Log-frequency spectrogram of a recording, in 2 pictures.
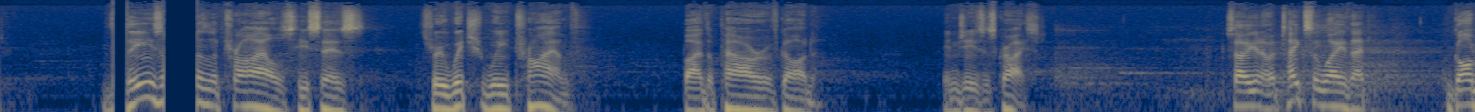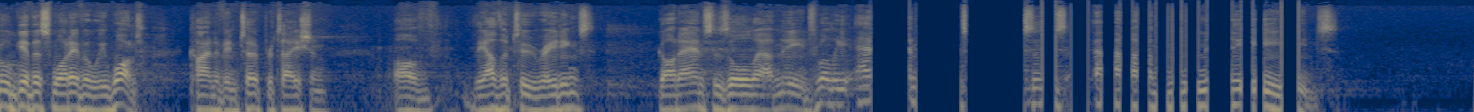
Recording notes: The homily from Sacred Heart Cathedral, Hamilton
